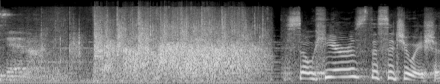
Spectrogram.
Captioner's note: applause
